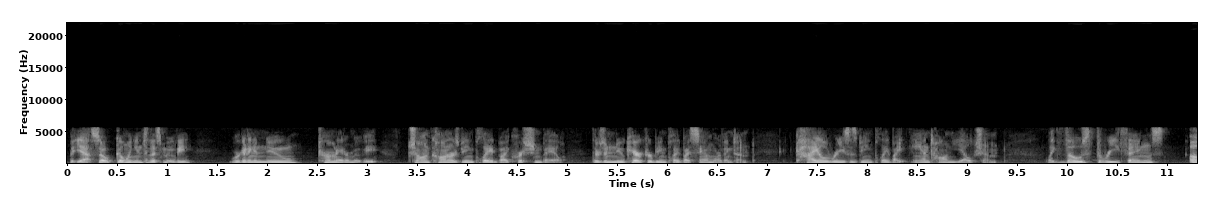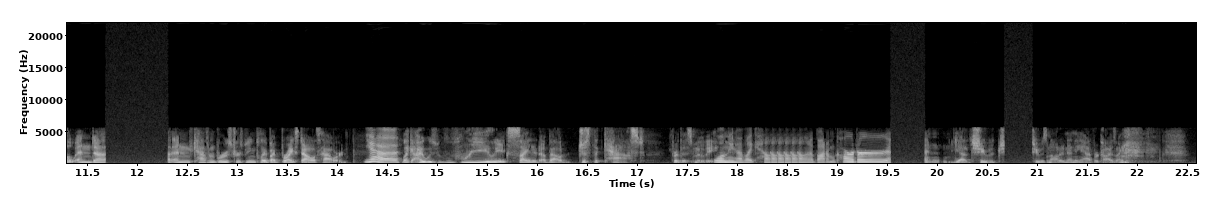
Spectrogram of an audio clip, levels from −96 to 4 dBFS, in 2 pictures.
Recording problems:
garbled, watery; badly; nothing above 5.5 kHz
wrong speed, natural pitch; too fast; 1.5 times normal speed
audio cutting out; at 12 s for 0.5 s, at 20 s and at 21 s
audio stuttering; at 18 s

